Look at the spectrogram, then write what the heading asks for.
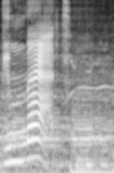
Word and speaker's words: gnat: me you are a gnat there's a g silent it's not are you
